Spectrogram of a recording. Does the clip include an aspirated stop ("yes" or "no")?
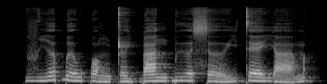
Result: no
